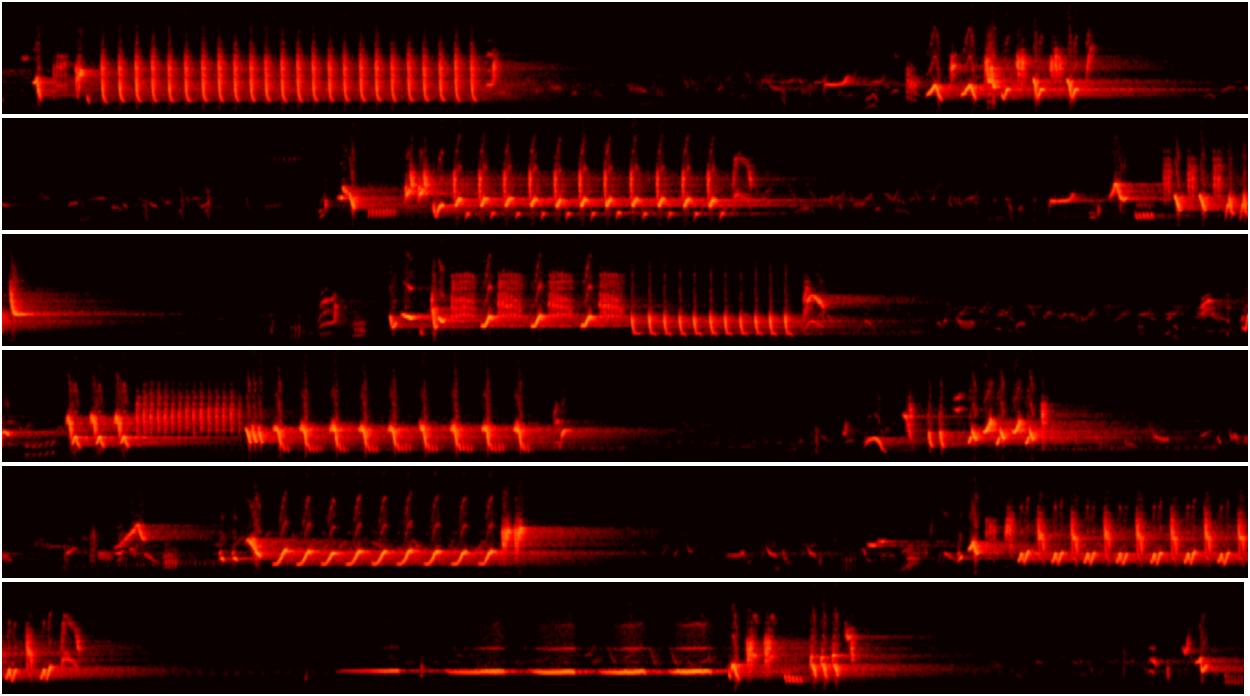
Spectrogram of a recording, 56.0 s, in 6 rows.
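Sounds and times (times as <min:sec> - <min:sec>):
songbird trilling: 0:38.3 - 0:41.4, 0:49.3 - 0:53.3.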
